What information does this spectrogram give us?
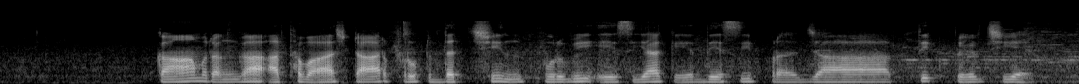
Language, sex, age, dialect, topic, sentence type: Maithili, male, 18-24, Eastern / Thethi, agriculture, statement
